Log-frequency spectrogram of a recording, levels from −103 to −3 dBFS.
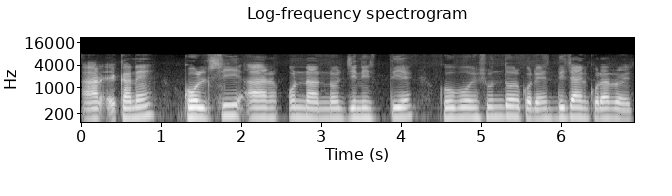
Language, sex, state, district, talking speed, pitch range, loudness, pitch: Bengali, male, Tripura, West Tripura, 115 wpm, 140-155 Hz, -20 LUFS, 150 Hz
